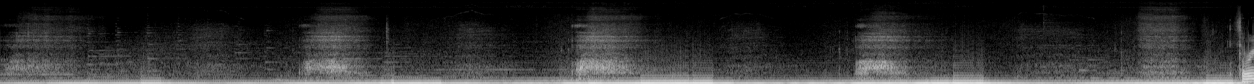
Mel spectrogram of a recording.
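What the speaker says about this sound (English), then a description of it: "Exhale as you come back and inhale." Breathing during lower body exercise: a few audible exhales and inhales recur at steady intervals, close to the microphone, over a constant low background hum.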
